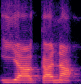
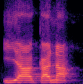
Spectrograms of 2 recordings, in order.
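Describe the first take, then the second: Both takes have the same delivery.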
